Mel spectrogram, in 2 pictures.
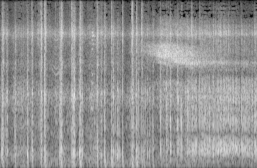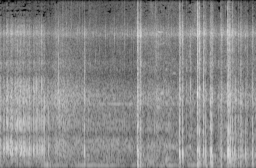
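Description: Aerial fireworks shells bursting in a finale: rapid volleys of bangs, a stretch of dense crackling hiss in the middle with a brief high-pitched hiss about three seconds in, a single loud bang near eight seconds, then another quick run of bangs near the end.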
